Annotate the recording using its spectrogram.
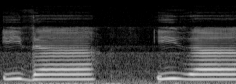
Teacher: اذا حمزہ زیر ای، ذال زبر الف ذا، اذا اذا ذال کو نرمی سے ادا کریں گے۔ ذال کو ادا کرتے وقت سیٹی کی آواز نہیں آنی چاہیے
